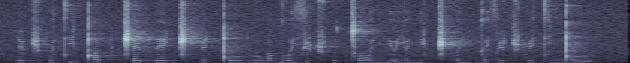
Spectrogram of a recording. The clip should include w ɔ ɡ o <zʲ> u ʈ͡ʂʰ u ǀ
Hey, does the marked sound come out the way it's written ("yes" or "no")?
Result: yes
